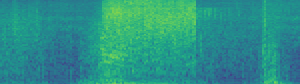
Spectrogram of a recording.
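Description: A heavy blow lands with a loud thud.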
